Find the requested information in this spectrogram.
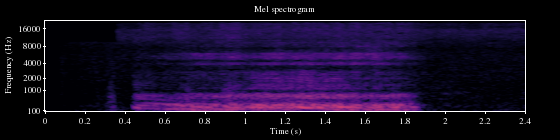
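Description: A single rough, rattling inhaled snore lasting about one and a half seconds.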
